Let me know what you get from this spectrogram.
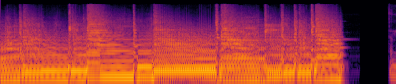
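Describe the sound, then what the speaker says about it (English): A bass guitar played through the distortion channel of an EBS Fafner II amp, loud, gritty chugging notes in a driving rhythm, then stopping abruptly into silence near the end. "you'll hear just the distortion channel."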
